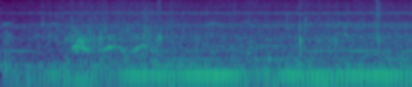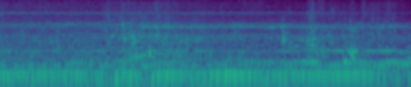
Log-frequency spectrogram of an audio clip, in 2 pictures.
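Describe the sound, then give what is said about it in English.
Oars dip and pull through the water of the Williamson River on tribal land at a steady pace, with soft splashes over a continuous low hum, while frogs croak in the background outdoors. “The soundtrack to his childhood on tribal land was oars paddling on the Williamson River, the bark of his dog, and at night, the sounds of his grandma praying.”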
